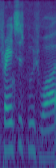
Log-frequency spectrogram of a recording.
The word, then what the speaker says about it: Francis Bourgeois: guy uh the the francis if is it francis bourgeois is that is that how you say his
